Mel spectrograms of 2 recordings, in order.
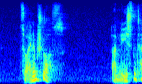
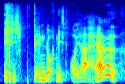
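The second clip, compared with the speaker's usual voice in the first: langsam und verwundert, „Herr“ gedehnt; ungläubig abwehrend, langsam; verdutzt; 9 dB louder, slower than usual. Acted. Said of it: "ganz verdutzt und antwortete". (Ofenmichel antwortet den Zwergen verdutzt, langsam)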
